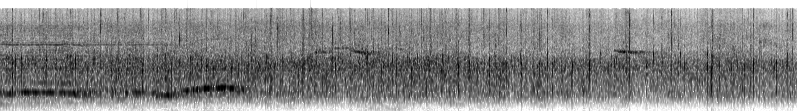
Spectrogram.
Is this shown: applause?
yes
